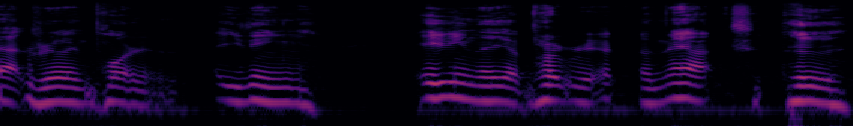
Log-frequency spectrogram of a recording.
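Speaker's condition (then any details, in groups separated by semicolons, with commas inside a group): Cerebral palsy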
